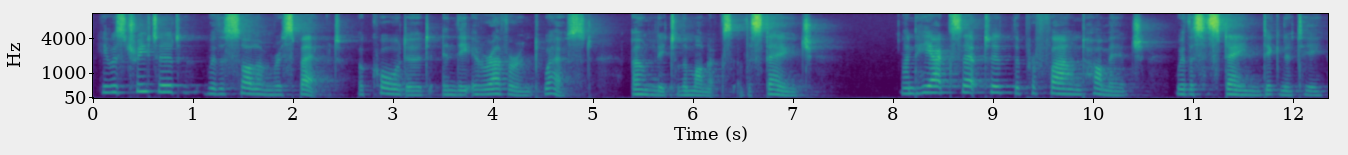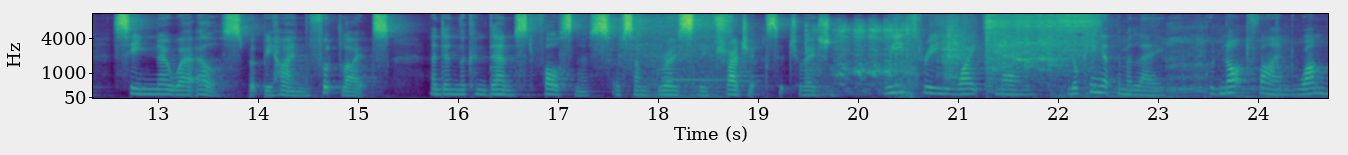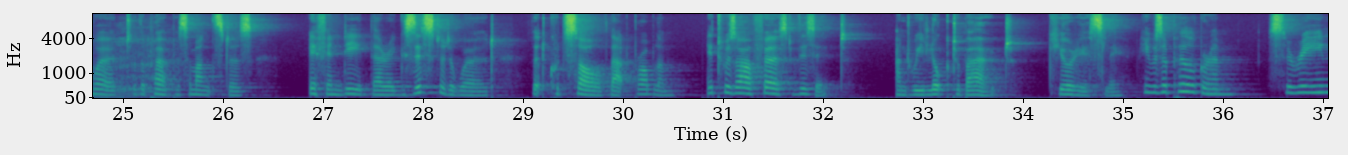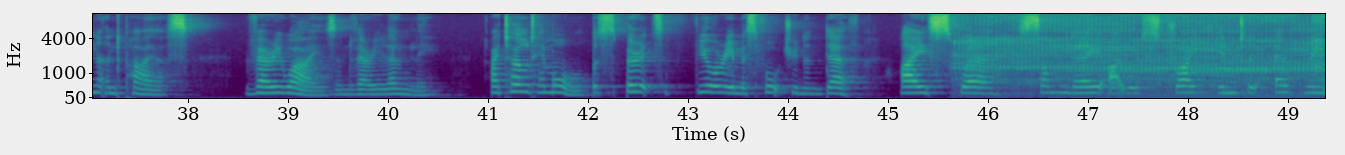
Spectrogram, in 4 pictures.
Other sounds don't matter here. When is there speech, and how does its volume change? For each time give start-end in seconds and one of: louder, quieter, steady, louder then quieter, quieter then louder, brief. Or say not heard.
0.1-7.2 steady
8.1-38.0 steady
38.6-49.3 steady.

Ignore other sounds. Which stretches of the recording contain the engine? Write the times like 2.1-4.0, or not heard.
17.3-25.6, 45.6-49.3.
